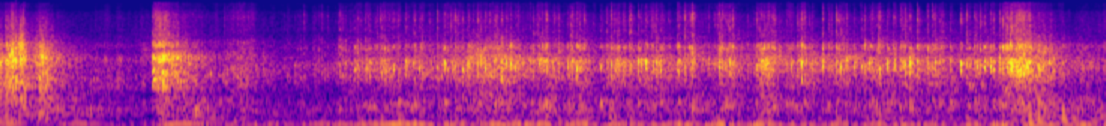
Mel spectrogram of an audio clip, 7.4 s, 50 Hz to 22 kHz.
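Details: Foxbody Mustang V8 after engine work was wrapped up: deep even rumble, revs up cleanly and settles back, no top-end ticking or clatter; owner says that's how it's supposed to sound. Normal idle.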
